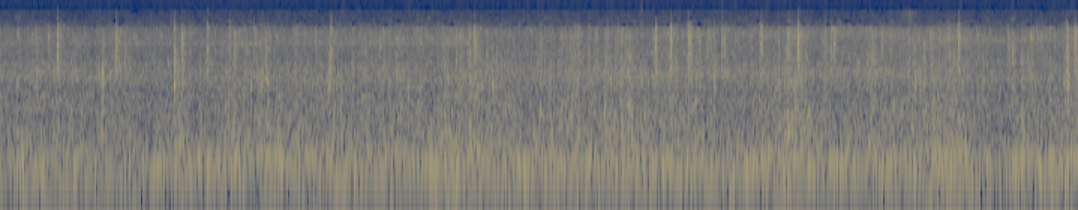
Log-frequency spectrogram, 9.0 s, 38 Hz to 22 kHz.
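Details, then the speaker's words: Toyota Avanza/Daihatsu Xenia 2012-up with electric power steering, test drive over rocky road after steering gearbox repair: only steady road rumble and wind, no knocking from front suspension felt in steering wheel; now smooth, normal. "Ya sudah halus tidak ada bunyi kasar ya yang bunyi krutuk-klutut di bagian kaki-kaki depan yang terasa di setir"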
